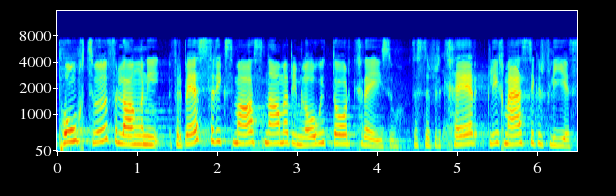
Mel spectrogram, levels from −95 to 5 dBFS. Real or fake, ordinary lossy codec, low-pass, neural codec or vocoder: real; none; 7.2 kHz; none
